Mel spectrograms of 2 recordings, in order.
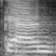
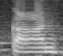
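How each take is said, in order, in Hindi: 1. यह स्वर छोटी सपाट 'a' ध्वनि है। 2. यह स्वर लंबी खुली 'ah' ध्वनि है। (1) "और कैंट भी बोलते हैं" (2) "इस कैंट को कांट भी बोलते हैं"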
